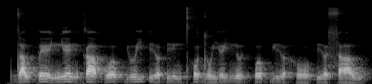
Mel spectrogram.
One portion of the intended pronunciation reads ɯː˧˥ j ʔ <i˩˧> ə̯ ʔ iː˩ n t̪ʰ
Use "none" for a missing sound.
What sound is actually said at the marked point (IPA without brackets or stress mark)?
i˩˧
